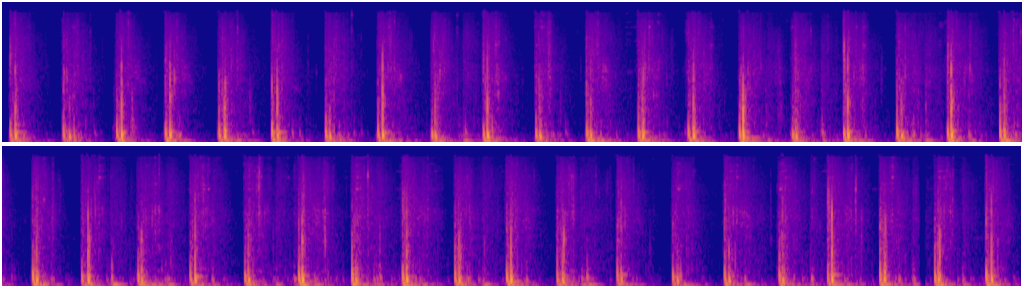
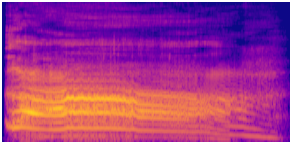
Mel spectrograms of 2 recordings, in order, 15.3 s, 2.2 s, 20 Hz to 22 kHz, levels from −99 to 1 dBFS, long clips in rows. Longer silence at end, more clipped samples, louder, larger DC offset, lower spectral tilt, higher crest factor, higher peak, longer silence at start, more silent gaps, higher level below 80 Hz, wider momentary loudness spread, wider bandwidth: second, 0.1 s vs 0.25 s; neither; second, -38 LUFS vs -16 LUFS; neither; first, -7 dB/octave vs -2.5 dB/octave; first, 28 dB vs 14 dB; second, -10 dBFS vs -2 dBFS; about the same, 0.05 s vs 0.05 s; neither; first, -46 dBFS vs -68 dBFS; second, 8 LU vs 16 LU; second, 16.5 kHz vs over 20 kHz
